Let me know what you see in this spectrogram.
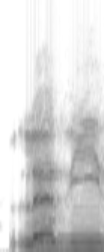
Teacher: zi di hujung lidah, baca 4 atau 5 harakat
